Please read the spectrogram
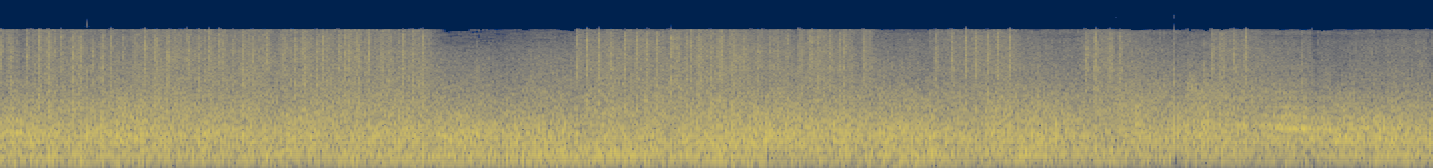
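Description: Paintball markers firing in rapid strings of shots, several at once, with the firing thinning and picking up again through the stretch.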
